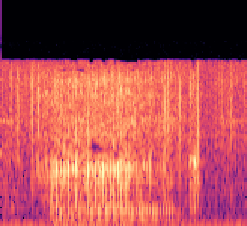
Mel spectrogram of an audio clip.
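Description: A man gives a single loud, rasping snore lasting about a second, followed by a brief softer snort and then quiet.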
